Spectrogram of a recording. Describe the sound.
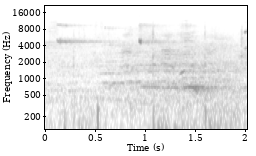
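A basketball is dribbled on the court during a women's game, with a few soft low thuds in quick succession under steady crowd murmur and brief high sneaker squeaks.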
